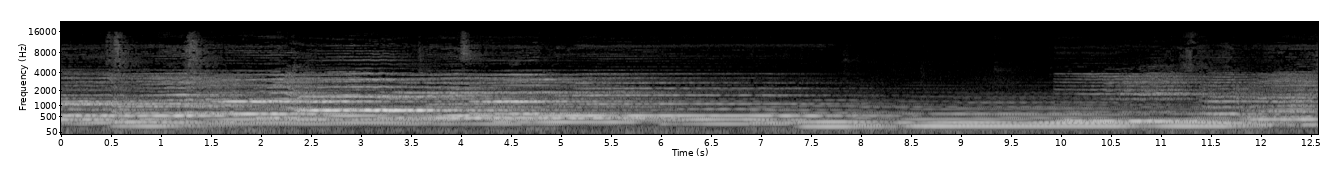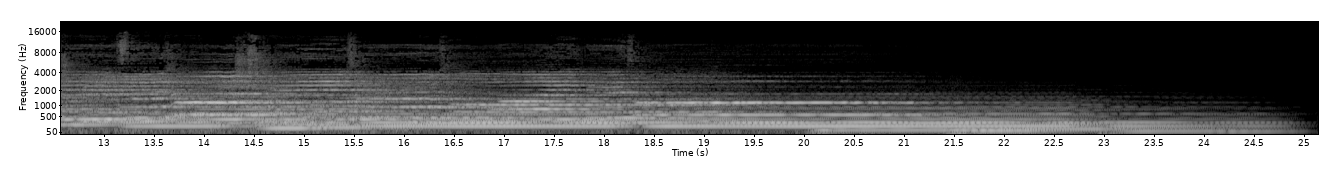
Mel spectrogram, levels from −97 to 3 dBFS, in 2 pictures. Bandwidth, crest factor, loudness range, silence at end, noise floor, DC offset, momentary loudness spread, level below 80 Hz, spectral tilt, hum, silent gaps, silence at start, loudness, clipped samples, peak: 12 kHz; 16 dB; 8 LU; 0.45 s; -57 dBFS; under 0.1%; 10 LU; -56 dBFS; -7 dB/octave; none; none; 0 s; -28 LUFS; under 0.1%; -12 dBFS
